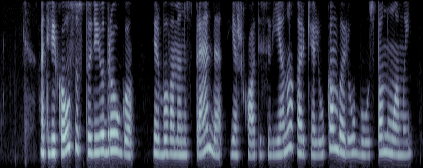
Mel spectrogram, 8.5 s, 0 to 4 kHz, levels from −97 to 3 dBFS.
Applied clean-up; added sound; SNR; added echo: none; none; none; none.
